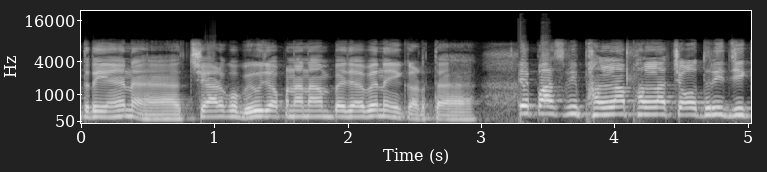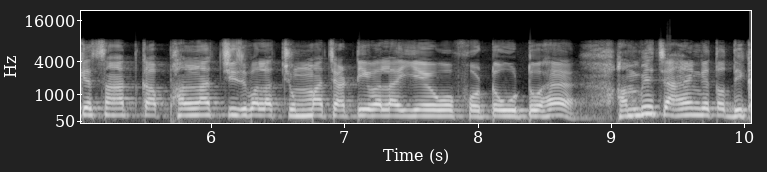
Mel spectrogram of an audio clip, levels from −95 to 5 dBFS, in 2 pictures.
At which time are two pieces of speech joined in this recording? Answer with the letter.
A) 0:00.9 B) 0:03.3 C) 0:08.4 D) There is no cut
B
